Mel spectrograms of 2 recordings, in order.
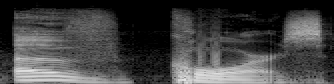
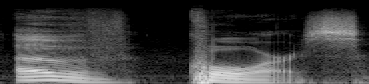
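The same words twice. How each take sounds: First: Of course said slowly, of like ov; slow modeled phrase. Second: Of course with of said ov; model phrase. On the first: Teacher modeling slowly for students to repeat. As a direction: draw out of course, v sound on of. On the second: Teacher repeating the phrase for practice. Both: Shown as a demonstration. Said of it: "um F só aqui vai ter som de v".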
